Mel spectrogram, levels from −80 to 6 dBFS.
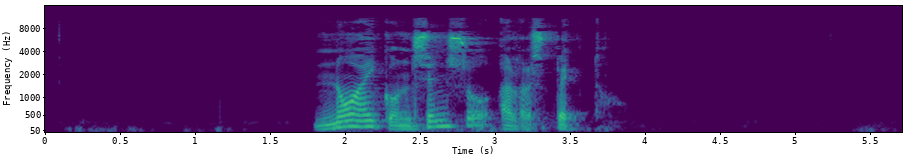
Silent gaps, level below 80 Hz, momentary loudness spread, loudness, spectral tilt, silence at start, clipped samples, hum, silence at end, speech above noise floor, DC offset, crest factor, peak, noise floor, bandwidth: none; -54 dBFS; 11 LU; -21 LUFS; -3 dB/octave; 1.8 s; under 0.1%; none; 2.15 s; 60 dB; under 0.1%; 22 dB; -6 dBFS; -82 dBFS; 11.5 kHz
